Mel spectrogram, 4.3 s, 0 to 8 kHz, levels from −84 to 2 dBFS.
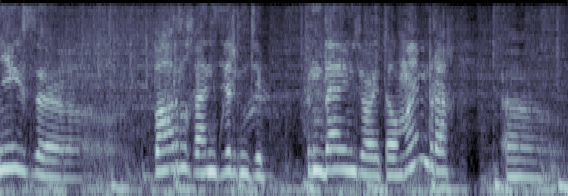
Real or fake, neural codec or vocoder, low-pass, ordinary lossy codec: fake; vocoder, 22.05 kHz, 80 mel bands, WaveNeXt; 7.2 kHz; none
